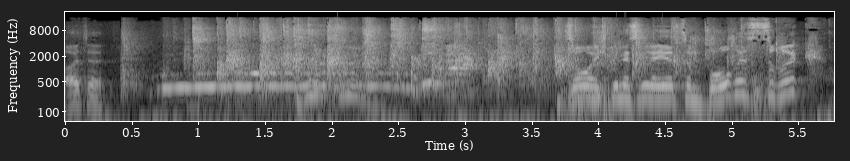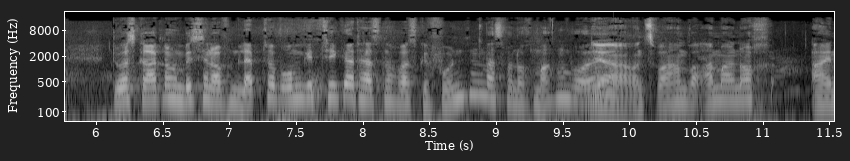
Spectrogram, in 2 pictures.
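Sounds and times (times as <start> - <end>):
speech: 0.0 - 2.9, 3.8 - 11.5
small group applauding: 0.4 - 5.6.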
